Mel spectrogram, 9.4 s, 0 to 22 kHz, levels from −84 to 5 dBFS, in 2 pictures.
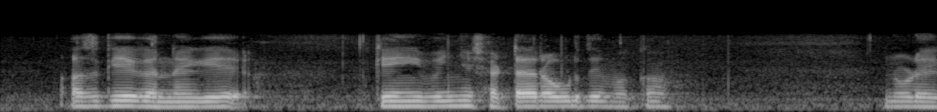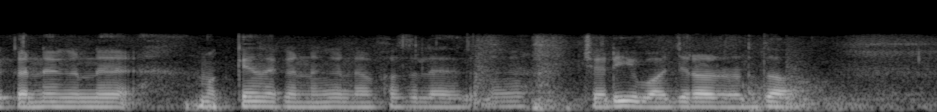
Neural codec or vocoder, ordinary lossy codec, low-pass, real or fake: none; none; none; real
